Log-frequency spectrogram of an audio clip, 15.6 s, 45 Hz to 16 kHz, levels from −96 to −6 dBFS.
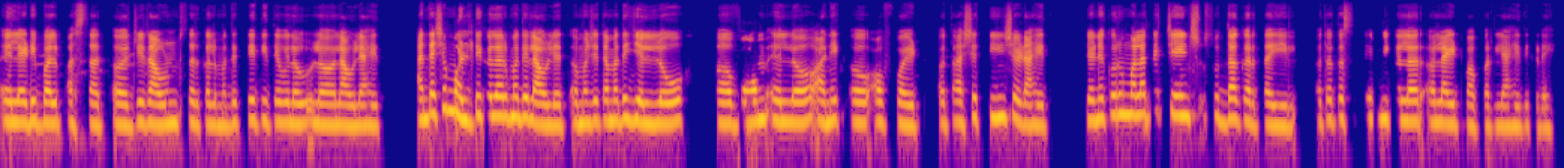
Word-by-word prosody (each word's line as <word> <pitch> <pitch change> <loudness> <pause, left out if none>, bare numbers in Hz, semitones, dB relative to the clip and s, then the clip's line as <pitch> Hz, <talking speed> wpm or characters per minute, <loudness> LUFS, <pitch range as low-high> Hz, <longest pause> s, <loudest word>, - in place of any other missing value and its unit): LED 230 0 +3
bulb 220 -1 +4
असतात, 210 +2 -3
अ, 210 -1 +2
जे 225 - 0
round 215 0 +2
सर्कलमध्ये 215 -1 -3
ते 245 - +2
तिथे 225 -1 -2
लव 215 0 0 0.2
लावले 205 0 +2
आहेत 205 -1 -2 0.4
आणि 245 +1 +3
ते 300 - +8
असे 360 - -1
मल्टीकलरमध्ये 270 -2 +3
लावलेत. 205 -2 +3
अ, 225 - -5
म्हणजे 220 +2 0
त्यामध्ये 235 +2 +1
येलो, 220 -1 +3 0.4
अ, 225 - -4
वॉर्म 225 +3 +2
येलो 230 -1 +2
आणि 230 -1 0
1 245 - -6
अ, - - 0
ऑफ 225 -1 -1
व्हाईट 205 -3 0 0.4
असे 230 +3 -2
3 265 +1 0
शेड 240 -5 +1
आहेत, 205 0 0 0.4
जेणेकरून 255 +5 +1
मला 290 0 +4
ते 330 - -8
चेंजसुद्धा 270 -3 +2
करता 215 -2 -1
येईल. 200 -1 -2 0.2
आता 240 +2 -6
तसं 255 +1 -7
मी 255 - +1
कलर 230 0 +3
अ, 225 - -3
लाईट 215 -2 +1
वापरले 200 +1 -6
आहे 195 0 -4
तिकडे. 185 -2 -11
225 Hz, 185 wpm, -23 LUFS, 210-245 Hz, 0.4 s, ते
